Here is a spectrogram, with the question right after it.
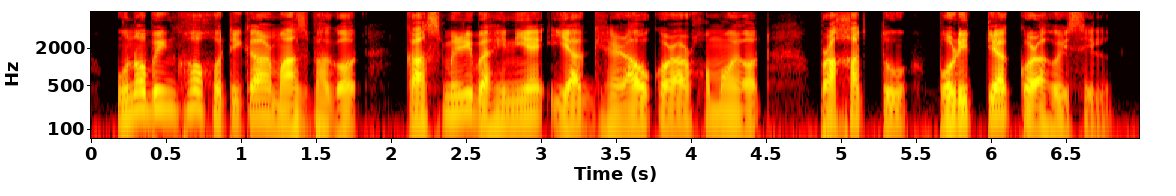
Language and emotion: Assamese, neutral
